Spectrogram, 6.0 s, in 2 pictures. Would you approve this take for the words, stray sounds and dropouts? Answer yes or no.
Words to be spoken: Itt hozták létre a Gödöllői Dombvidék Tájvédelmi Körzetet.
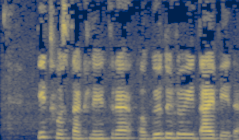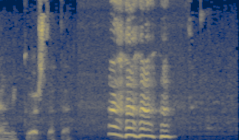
no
